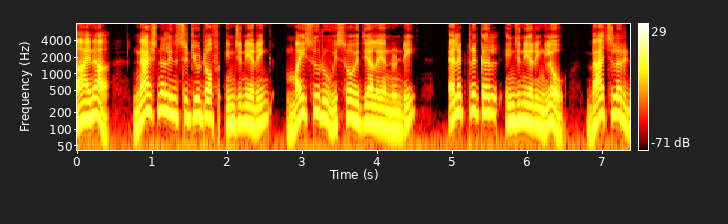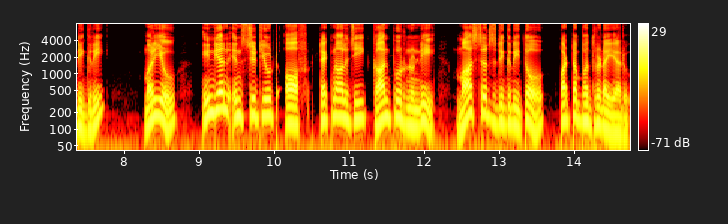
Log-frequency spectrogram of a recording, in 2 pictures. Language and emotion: Telugu, neutral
